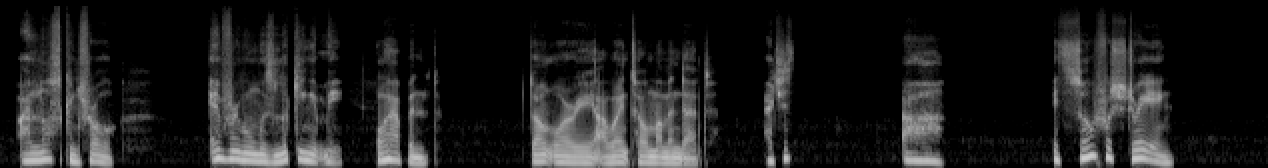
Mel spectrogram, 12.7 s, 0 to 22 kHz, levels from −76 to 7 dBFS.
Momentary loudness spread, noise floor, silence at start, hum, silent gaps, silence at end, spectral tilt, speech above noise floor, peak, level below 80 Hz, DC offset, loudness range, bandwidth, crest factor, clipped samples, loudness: 10 LU; -67 dBFS; 0.15 s; none; none; 0.95 s; -5.5 dB/octave; 47 dB; -6 dBFS; -52 dBFS; under 0.1%; 5 LU; 17.5 kHz; 18 dB; under 0.1%; -22 LUFS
